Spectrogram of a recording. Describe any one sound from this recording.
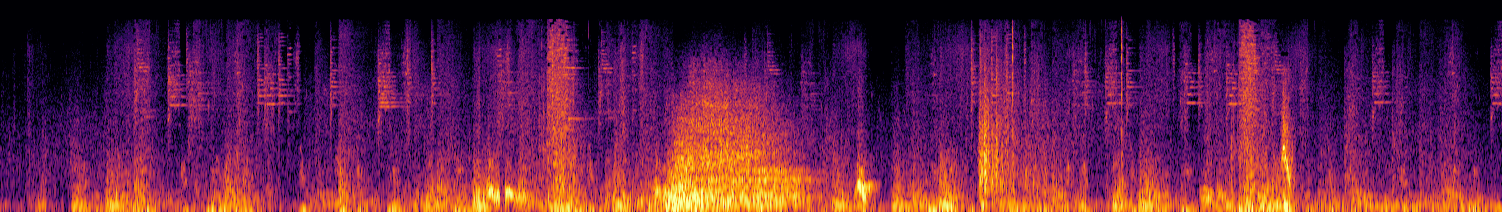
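Spell effects and weapon hits crackle and burst in a video game battle.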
